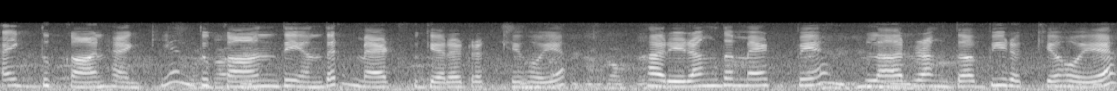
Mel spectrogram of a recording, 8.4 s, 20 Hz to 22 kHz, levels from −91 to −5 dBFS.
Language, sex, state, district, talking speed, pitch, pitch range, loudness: Punjabi, female, Punjab, Pathankot, 170 wpm, 235 Hz, 220-265 Hz, -15 LUFS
